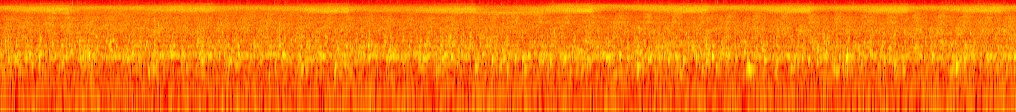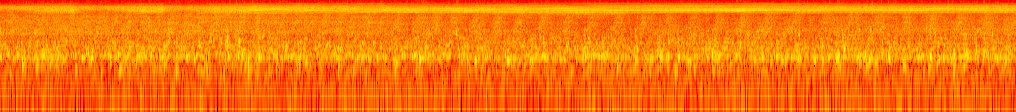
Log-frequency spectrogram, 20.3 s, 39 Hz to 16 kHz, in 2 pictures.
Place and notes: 種瓜坑溪, 成功里 - In the middle of a small stream
Small streams, In the middle of a small stream
Zoom H2n MS+ XY+Spatial audio
Nantou County, Taiwan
